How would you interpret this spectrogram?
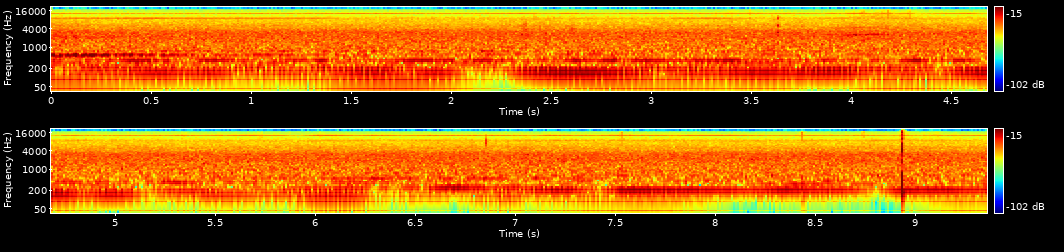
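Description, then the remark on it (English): Heavy rain pours in a steady, dense hiss for the whole stretch, with low droning hum tones shifting underneath and one sharp click near the end. No one speaks. “You know, it's raining literally cats and dogs here.”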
